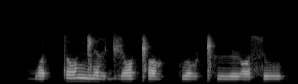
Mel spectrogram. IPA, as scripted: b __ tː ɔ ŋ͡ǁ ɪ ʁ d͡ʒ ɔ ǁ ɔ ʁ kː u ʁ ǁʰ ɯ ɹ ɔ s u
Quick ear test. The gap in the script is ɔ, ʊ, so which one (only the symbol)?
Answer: ɔ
